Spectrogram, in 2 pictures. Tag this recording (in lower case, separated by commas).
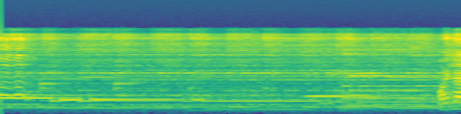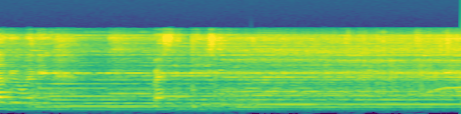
speech, music, male singing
